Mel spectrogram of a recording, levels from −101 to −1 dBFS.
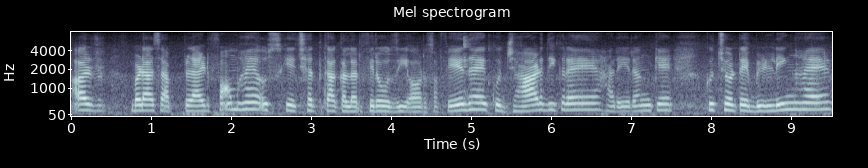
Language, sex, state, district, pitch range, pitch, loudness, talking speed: Hindi, male, Maharashtra, Mumbai Suburban, 180-225 Hz, 200 Hz, -18 LUFS, 160 wpm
